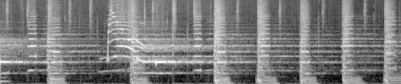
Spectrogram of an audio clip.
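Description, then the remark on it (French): A single drawn-out cat meow, shouted in a dance song about little cats, rises and falls over bouncy, steady music with a strong thumping beat, and the meow sits clearly in front of the backing track. “Et retournez-vous tout en criant miaou.”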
